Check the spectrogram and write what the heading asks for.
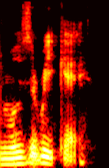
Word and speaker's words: Onwuzurike: You got Levi Onwuzurike that you, not, yep. you screwed me up last time. – Onwuzurike. Yeah. – He always likes to add syllables. Levi Onwuzurike.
